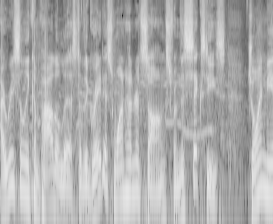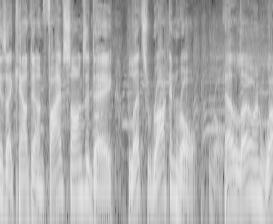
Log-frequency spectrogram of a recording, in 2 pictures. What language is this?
English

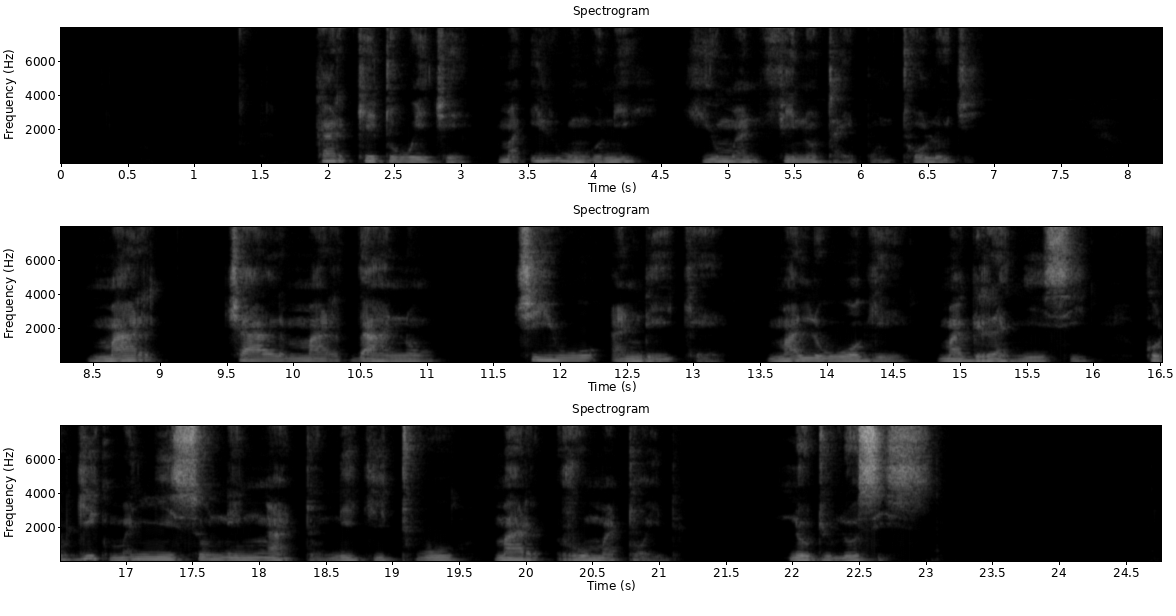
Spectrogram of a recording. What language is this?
Luo (Kenya and Tanzania)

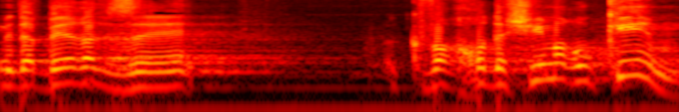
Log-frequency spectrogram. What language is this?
Hebrew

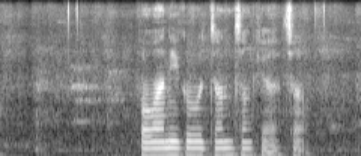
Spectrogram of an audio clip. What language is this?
Nepali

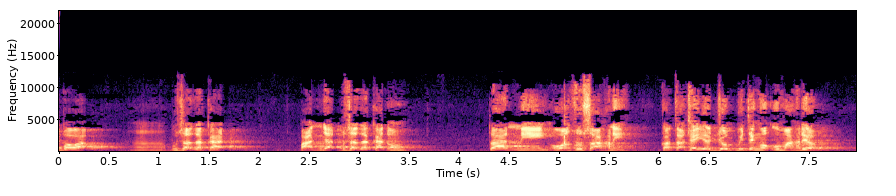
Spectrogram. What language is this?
Malay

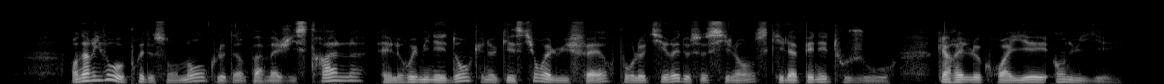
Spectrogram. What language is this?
French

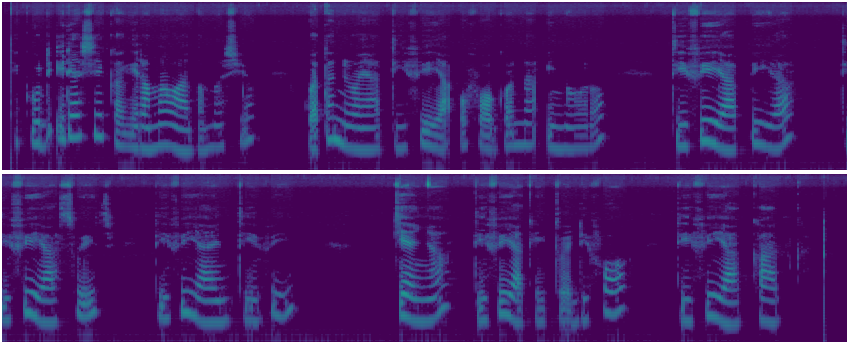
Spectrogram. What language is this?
Kikuyu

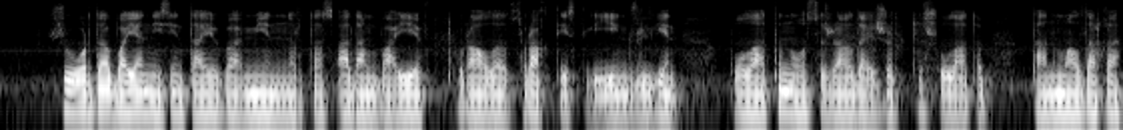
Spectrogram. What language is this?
Kazakh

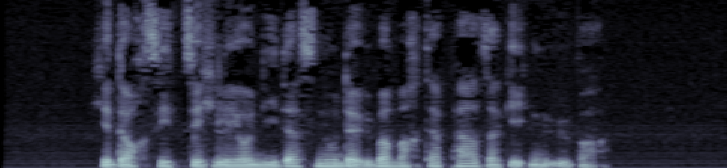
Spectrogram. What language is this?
German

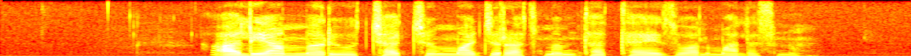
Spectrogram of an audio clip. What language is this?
Amharic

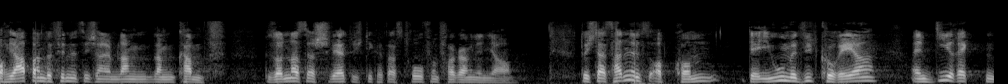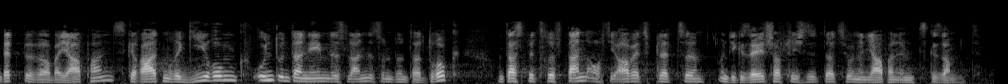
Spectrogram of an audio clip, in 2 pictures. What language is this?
German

